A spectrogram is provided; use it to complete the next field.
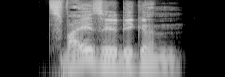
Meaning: strong dative masculine/neuter singular of zweisilbig
- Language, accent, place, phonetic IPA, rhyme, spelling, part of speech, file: German, Germany, Berlin, [ˈt͡svaɪ̯ˌzɪlbɪɡəm], -aɪ̯zɪlbɪɡəm, zweisilbigem, adjective, De-zweisilbigem.ogg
